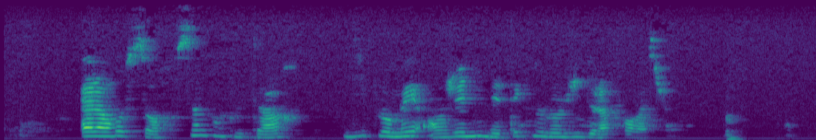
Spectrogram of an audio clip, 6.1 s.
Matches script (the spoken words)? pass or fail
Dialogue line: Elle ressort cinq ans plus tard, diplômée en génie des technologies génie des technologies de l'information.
fail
